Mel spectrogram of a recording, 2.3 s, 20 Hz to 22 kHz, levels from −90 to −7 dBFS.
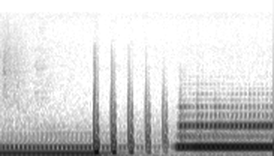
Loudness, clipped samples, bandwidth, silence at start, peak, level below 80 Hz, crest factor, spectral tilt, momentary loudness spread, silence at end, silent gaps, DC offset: -21 LUFS; under 0.1%; 3.8 kHz; 0 s; -8 dBFS; -34 dBFS; 12 dB; -11.5 dB/octave; 12 LU; 0 s; none; under 0.1%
